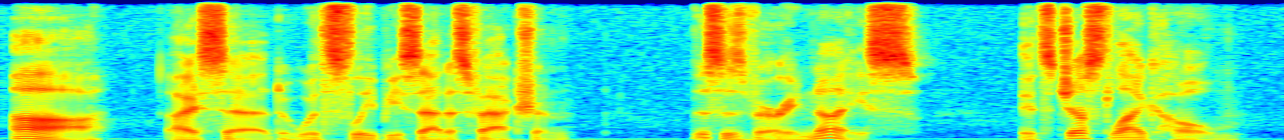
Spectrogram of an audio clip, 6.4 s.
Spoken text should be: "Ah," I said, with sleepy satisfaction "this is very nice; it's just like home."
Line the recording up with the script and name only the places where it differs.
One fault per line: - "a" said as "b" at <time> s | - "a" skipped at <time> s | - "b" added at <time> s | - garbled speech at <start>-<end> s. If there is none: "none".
none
